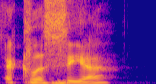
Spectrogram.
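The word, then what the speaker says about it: ekklesia (ἐκκλησία): The word is pronounced ekklesia.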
